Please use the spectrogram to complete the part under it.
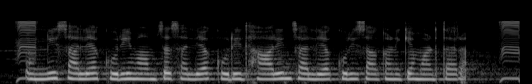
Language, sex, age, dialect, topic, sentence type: Kannada, female, 18-24, Northeastern, agriculture, statement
